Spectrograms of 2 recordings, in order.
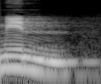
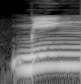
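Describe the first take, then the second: First: The word ends in a plain n sound. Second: The word ends in a nasal ng sound. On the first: The speaker calls it wrong. "bukan Min" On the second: The speaker calls it right. "tapi Ming"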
